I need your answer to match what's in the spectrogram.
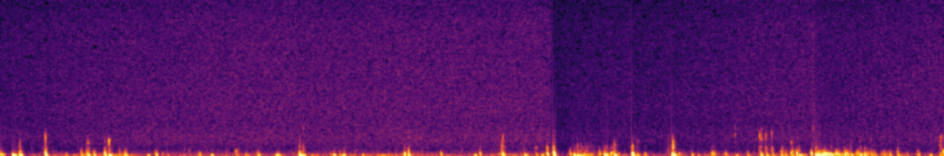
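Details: Growling stomach sound; bowel sounds (borborygmi).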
